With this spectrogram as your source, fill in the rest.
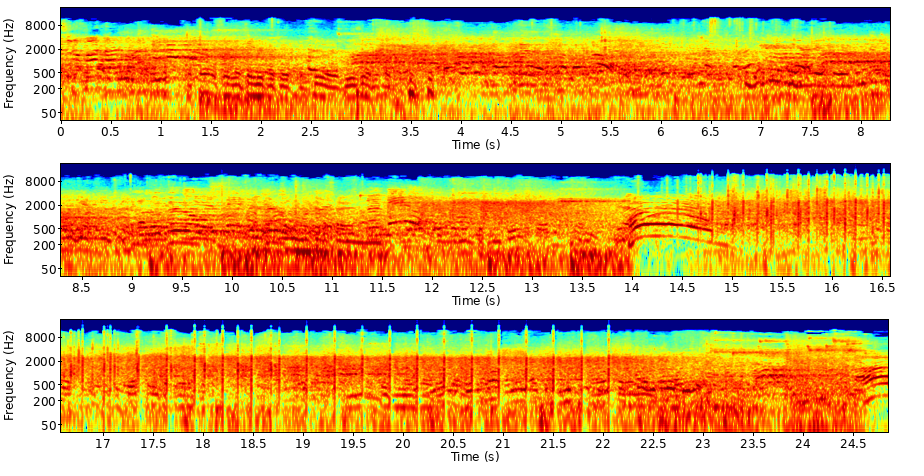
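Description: People talk and call out in an echoing sports hall.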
